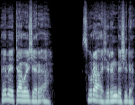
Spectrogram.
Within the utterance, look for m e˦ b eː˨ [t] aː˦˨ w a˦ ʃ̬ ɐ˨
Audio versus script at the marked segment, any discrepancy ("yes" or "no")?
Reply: no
